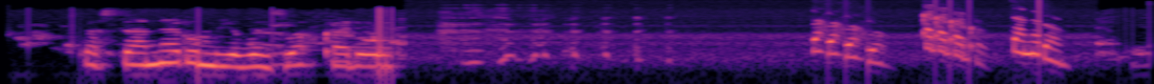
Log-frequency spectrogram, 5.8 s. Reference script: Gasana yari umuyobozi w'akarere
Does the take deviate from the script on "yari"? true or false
false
